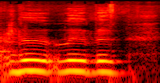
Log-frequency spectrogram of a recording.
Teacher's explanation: 리을은 유음이면서 조음 위치가 어디예요? 치조음이죠. 이 앞니에서 발음을 합니다.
